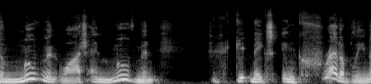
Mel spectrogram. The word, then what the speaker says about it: MVMT: It's spelled MVMT, so you don't have to pay for all those expensive vowels.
